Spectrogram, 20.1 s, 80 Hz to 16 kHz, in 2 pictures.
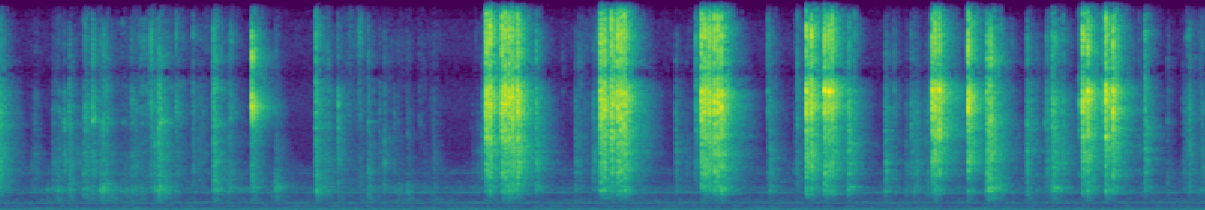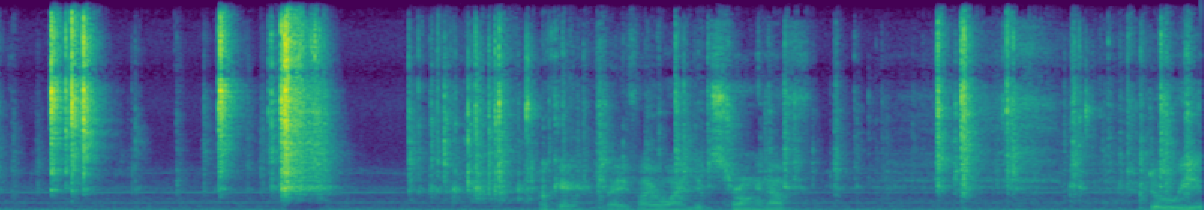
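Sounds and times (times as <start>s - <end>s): wind-up spring ratchet clacking: 4.0s - 9.6s, 10.5s - 10.9s.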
